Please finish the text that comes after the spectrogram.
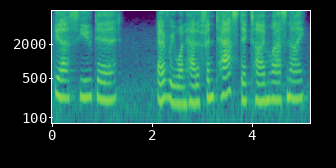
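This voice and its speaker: A woman voicing a kindly, gently teasing cafe attendant in a video game, with music playing behind her. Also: on the high side, steady tone, slow pace, slight background noise. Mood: gentle. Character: playful, kindly female cafe attendant addressing a passenger. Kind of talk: video game character dialogue. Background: game background music.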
